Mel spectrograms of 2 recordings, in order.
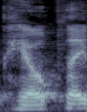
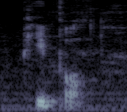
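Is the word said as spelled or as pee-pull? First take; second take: as spelled; pee-pull. First: Each written letter is sounded out separately. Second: It is said smoothly as pee-pull. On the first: The speaker calls it wrong. "It looks like pale play" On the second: The speaker calls it right. "but we say people"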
